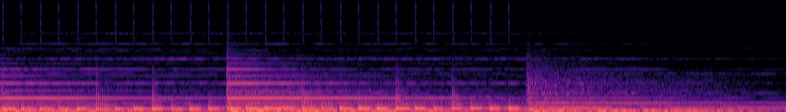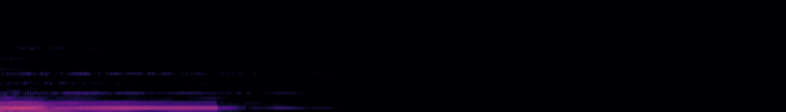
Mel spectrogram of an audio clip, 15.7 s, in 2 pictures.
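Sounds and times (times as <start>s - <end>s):
epic hybrid music: 0.0s - 10.0s.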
